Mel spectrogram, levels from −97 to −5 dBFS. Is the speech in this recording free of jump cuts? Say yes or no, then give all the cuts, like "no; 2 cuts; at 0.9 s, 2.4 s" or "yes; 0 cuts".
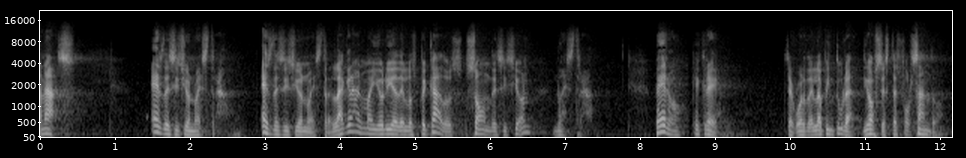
no; 1 cut; at 8.6 s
